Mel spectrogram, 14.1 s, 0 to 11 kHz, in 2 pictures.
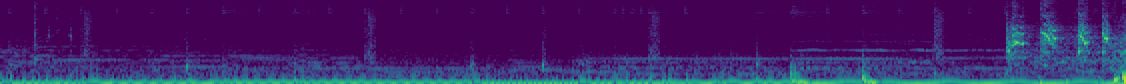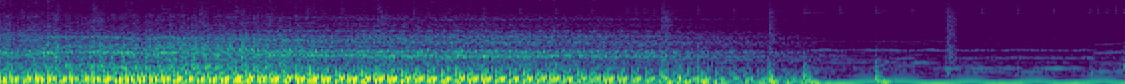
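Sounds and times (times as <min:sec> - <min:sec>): motorcycle engine starting and idling: 0:06.3 - 0:12.2.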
